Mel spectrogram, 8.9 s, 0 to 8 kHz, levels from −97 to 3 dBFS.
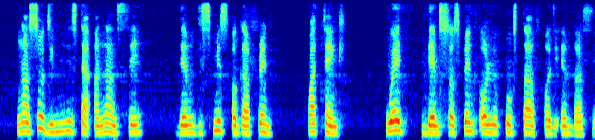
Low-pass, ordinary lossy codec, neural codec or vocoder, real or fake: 7.2 kHz; none; none; real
